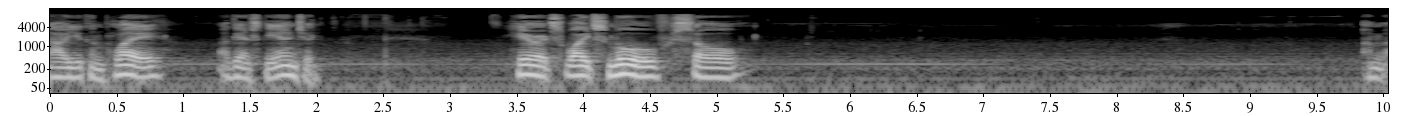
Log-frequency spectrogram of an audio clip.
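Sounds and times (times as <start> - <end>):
faint background hiss: 0.0 - 10.0
faint low hum: 0.0 - 10.0.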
